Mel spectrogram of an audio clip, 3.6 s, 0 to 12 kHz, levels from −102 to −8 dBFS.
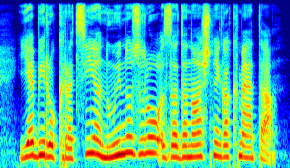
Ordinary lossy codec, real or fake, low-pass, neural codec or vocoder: none; real; 10.8 kHz; none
